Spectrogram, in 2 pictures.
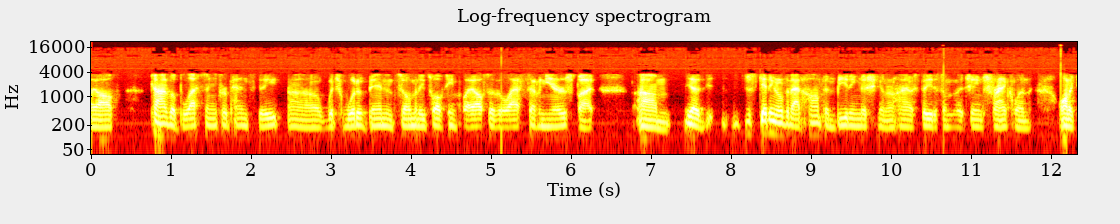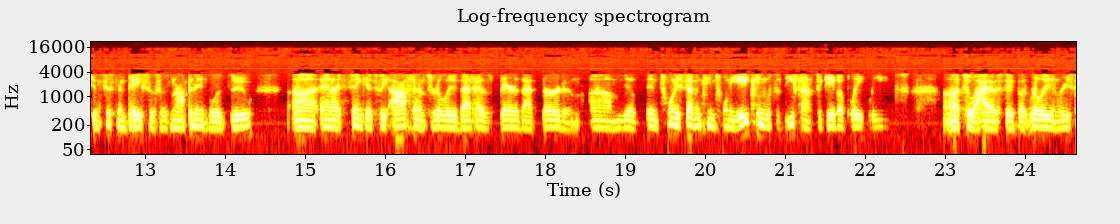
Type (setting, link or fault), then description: link, phone line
